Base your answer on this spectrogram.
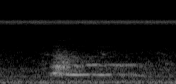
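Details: Siberian Husky in Louisville barking and howling for nearly 30 minutes on the evening of 3 August 2021 at 6:24 pm; a single tonal, slightly falling yelp with clear overtones, heard at a distance over a steady high insect drone.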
